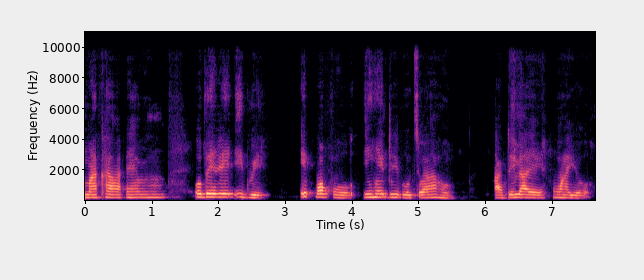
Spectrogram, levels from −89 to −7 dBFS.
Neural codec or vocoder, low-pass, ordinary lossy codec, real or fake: codec, 24 kHz, 1.5 kbps, HILCodec; 9.9 kHz; none; fake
